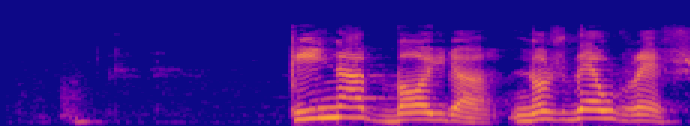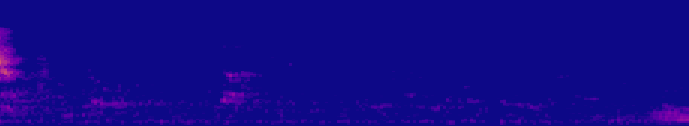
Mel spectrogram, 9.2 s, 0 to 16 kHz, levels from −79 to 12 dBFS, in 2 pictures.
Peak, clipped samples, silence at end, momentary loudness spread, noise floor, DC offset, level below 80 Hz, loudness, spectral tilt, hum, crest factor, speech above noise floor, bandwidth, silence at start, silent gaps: -2 dBFS; under 0.1%; 4.55 s; 11 LU; -71 dBFS; under 0.1%; -66 dBFS; -14 LUFS; -5.5 dB/octave; none; 18 dB; 57 dB; 7.2 kHz; 0.5 s; none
